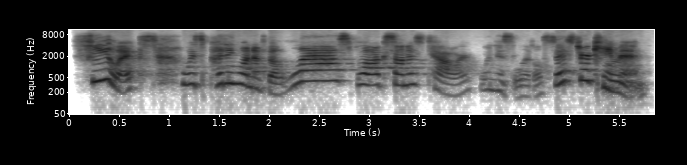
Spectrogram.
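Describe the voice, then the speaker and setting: A woman reading a picture book aloud to children, expressively, pausing to comment and ask simple questions. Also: high-pitched, muffled recording. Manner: expressive, asks simple questions of young listeners. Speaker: storybook reader.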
